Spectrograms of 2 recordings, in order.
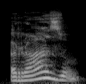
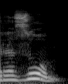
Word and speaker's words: разом: особ хотілось би сказати про прислівник Шановні телеглядачі разом а не разом можливо тут проводиться паралель зі словом гуртом але все-таки нормативним нормативною є форма разом і на сам кінець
